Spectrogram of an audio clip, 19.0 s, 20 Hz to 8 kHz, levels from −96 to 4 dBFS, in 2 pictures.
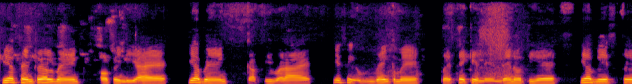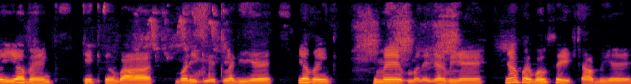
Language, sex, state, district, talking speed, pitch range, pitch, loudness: Hindi, male, Bihar, Lakhisarai, 140 wpm, 135-165 Hz, 145 Hz, -16 LUFS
